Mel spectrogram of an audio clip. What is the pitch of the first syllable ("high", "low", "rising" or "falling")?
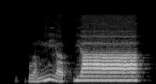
rising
